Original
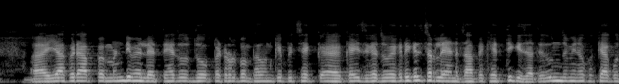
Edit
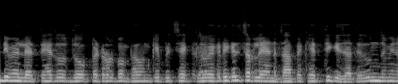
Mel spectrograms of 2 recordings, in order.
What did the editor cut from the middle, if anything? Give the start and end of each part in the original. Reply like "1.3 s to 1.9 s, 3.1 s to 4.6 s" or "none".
3.2 s to 3.8 s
